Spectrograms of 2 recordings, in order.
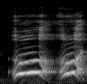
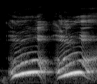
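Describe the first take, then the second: First: It is said in a plain, ordinary way. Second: It is said in an exaggerated, funny way.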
